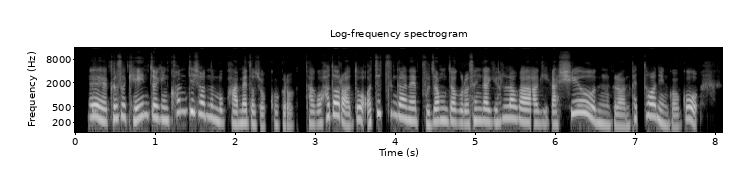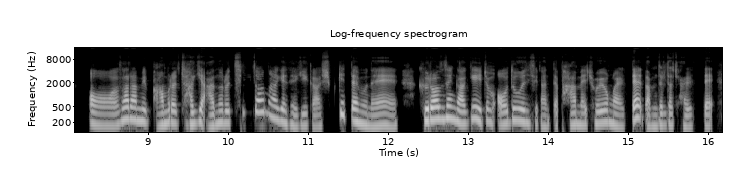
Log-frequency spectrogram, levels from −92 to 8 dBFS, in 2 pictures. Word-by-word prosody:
네. 275 Hz, -5 st, +6 dB
그래서 255 Hz, +6 st, 0 dB
개인적인 260 Hz, -1 st, +1 dB
컨디션은 340 Hz, -, +1 dB
뭐 205 Hz, -3 st, -2 dB
밤에도 195 Hz, -1 st, 0 dB
좋고 175 Hz, 0 st, -9 dB
그렇다고 180 Hz, +3 st, -7 dB
하더라도 265 Hz, -, +3 dB
어쨌든 335 Hz, -1 st, -3 dB
간에 255 Hz, -7 st, +3 dB
부정적으로 210 Hz, 0 st, -1 dB
생각이 215 Hz, 0 st, -1 dB
흘러가기가 205 Hz, -6 st, +1 dB
쉬운 265 Hz, -, +1 dB
그런 160 Hz, -2 st, -5 dB
패턴인 250 Hz, -, 0 dB
거고, 160 Hz, +11 st, 0 dB, 0.5 s
어 165 Hz, -3 st, 0 dB
사람이 230 Hz, -2 st, +3 dB
아무래도 185 Hz, +3 st, -1 dB
자기 185 Hz, +3 st, 0 dB
안으로 190 Hz, +5 st, -1 dB
침전하게 335 Hz, -, -1 dB
되기가 165 Hz, -1 st, -6 dB
쉽기 310 Hz, -, -3 dB
때문에 165 Hz, -, 0 dB, 0.3 s
그런 235 Hz, +2 st, +6 dB
생각이 235 Hz, -2 st, +2 dB
좀 210 Hz, 0 st, -5 dB
어두운 210 Hz, +3 st, +1 dB
시간 155 Hz, -5 st, -9 dB
때, -, -, -5 dB
밤에, 175 Hz, 0 st, -3 dB
조용할 185 Hz, -5 st, -1 dB
때, 255 Hz, +2 st, +6 dB
남들 165 Hz, +2 st, -3 dB
다 165 Hz, -, -3 dB
잘 150 Hz, -1 st, -7 dB
때 155 Hz, -, 0 dB
205 Hz, 375 characters per minute, -24 LUFS, 175-250 Hz, 0.5 s, 네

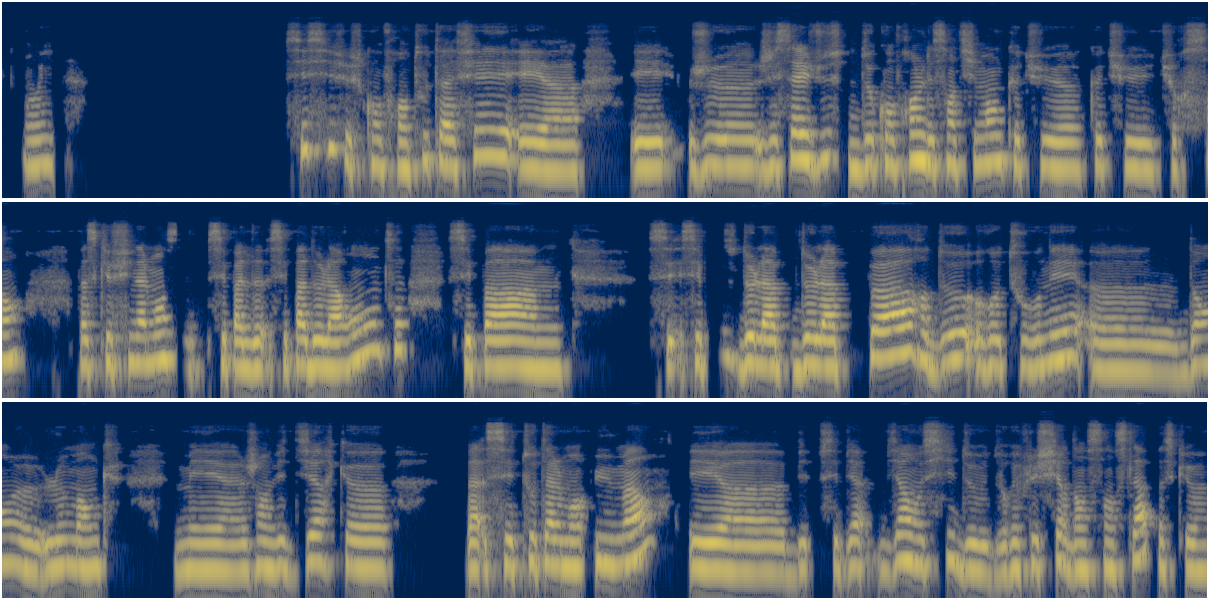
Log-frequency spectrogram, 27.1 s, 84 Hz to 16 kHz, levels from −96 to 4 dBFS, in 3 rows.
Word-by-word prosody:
Oui. 200 Hz, +1 st, -3 dB, 1.7 s
Si, 305 Hz, 0 st, -3 dB
si, 310 Hz, +1 st, -4 dB
j 215 Hz, -, -5 dB
je 195 Hz, +1 st, -9 dB
comprends 190 Hz, -2 st, -2 dB
tout 225 Hz, +5 st, -6 dB
à 200 Hz, -1 st, +3 dB
fait 255 Hz, +2 st, -1 dB
et 190 Hz, -1 st, +4 dB
heu 175 Hz, 0 st, 0 dB, 0.4 s
et 190 Hz, 0 st, +3 dB
je 200 Hz, +1 st, -1 dB
j'essaye 200 Hz, +6 st, +2 dB
juste 240 Hz, +2 st, -4 dB
de 190 Hz, +2 st, 0 dB
comprendre 210 Hz, +3 st, +3 dB
les 205 Hz, -, +4 dB
sentiments 210 Hz, +2 st, -2 dB
que 220 Hz, -3 st, -5 dB
tu, 200 Hz, +1 st, -8 dB
heu, 185 Hz, -1 st, +1 dB
que 200 Hz, -, -4 dB
tu 190 Hz, -2 st, -2 dB
tu 185 Hz, -, -9 dB
ressens 230 Hz, +5 st, -2 dB, 0.4 s
parce 200 Hz, -1 st, -2 dB
que 215 Hz, +1 st, -2 dB
finalement, 215 Hz, +2 st, +1 dB
c'est 235 Hz, -5 st, -4 dB
c'est 205 Hz, -, -5 dB
pas 195 Hz, -2 st, +2 dB
de 185 Hz, 0 st, +2 dB
c'est -, -, -7 dB
pas 205 Hz, -1 st, +3 dB
de 195 Hz, 0 st, +4 dB
la 190 Hz, 0 st, +5 dB
honte, 285 Hz, +7 st, +1 dB, 0.5 s
c'est 195 Hz, -1 st, -1 dB
pas, 195 Hz, -1 st, +6 dB
mmh, 185 Hz, 0 st, +1 dB, 0.7 s
c'est 190 Hz, -, -4 dB
c'est 215 Hz, -3 st, -3 dB
plus 245 Hz, -5 st, -9 dB
de 220 Hz, +3 st, +5 dB
la 200 Hz, -2 st, +5 dB
de 195 Hz, +4 st, +1 dB
la 195 Hz, -1 st, +3 dB
peur 255 Hz, -1 st, +6 dB
de 200 Hz, +5 st, -3 dB
retourner, 200 Hz, +2 st, 0 dB
heu, 180 Hz, -2 st, -2 dB
dans, 205 Hz, +5 st, -2 dB
heu, 180 Hz, -3 st, 0 dB
le 195 Hz, +3 st, +1 dB
manque. 195 Hz, 0 st, 0 dB, 0.5 s
Mais, 180 Hz, +1 st, +1 dB
heu, -, -, 0 dB
j'ai 180 Hz, +2 st, -4 dB
envie 190 Hz, 0 st, 0 dB
de 170 Hz, -, -13 dB
dire 220 Hz, +6 st, -2 dB
que, 190 Hz, -2 st, +1 dB, 0.6 s
bah, 185 Hz, -1 st, +1 dB
c'est 190 Hz, +2 st, -3 dB
totalement 200 Hz, -2 st, +1 dB
humain 220 Hz, -, +2 dB, 0.3 s
et 185 Hz, -1 st, +5 dB
heu, 170 Hz, -1 st, +1 dB
b 165 Hz, +3 st, -7 dB
c'est 190 Hz, -, -8 dB
bien 200 Hz, +2 st, -4 dB
bien 225 Hz, +6 st, +1 dB
aussi 205 Hz, +2 st, -4 dB
de 180 Hz, -2 st, 0 dB
de 165 Hz, 0 st, -8 dB
réfléchir 190 Hz, +4 st, -3 dB
dans 180 Hz, +1 st, 0 dB
ce 180 Hz, -, -6 dB
sens-là 185 Hz, +6 st, 0 dB
parce 185 Hz, -1 st, -6 dB
que 185 Hz, -, -5 dB
195 Hz, 180 wpm, -21 LUFS, 185-215 Hz, 1.7 s, pas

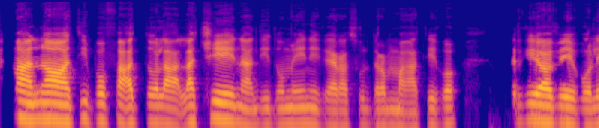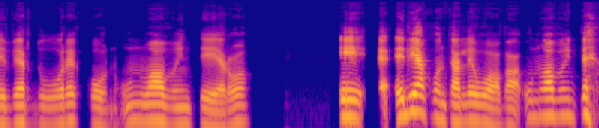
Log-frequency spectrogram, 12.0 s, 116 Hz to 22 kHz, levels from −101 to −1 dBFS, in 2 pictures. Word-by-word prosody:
ma 175 Hz, -3 st, +7 dB
no, 160 Hz, -2 st, +5 dB
tipo, 170 Hz, -2 st, -8 dB
ho -, -, -2 dB
fatto 145 Hz, -1 st, -2 dB
la 135 Hz, -3 st, -1 dB
la 145 Hz, +1 st, -1 dB
cena 155 Hz, -7 st, -1 dB
di 130 Hz, 0 st, -14 dB
domenica, 130 Hz, -1 st, -9 dB
era 120 Hz, 0 st, -5 dB
sul 125 Hz, +2 st, -22 dB
drammatico, 125 Hz, +2 st, -10 dB, 0.5 s
perché 155 Hz, +2 st, -13 dB
io 155 Hz, -2 st, +6 dB
avevo 140 Hz, -3 st, 0 dB
le 140 Hz, +2 st, -3 dB
verdure 145 Hz, +1 st, -2 dB
con 130 Hz, -2 st, -8 dB
un 155 Hz, +3 st, -10 dB
uovo 155 Hz, -3 st, +1 dB
intero 135 Hz, +2 st, -4 dB, 0.8 s
e 185 Hz, -3 st, +4 dB
ehm, -, -, +1 dB
e 175 Hz, -, +5 dB
lì 230 Hz, +3 st, +7 dB
a 225 Hz, -2 st, +9 dB
contar 155 Hz, -5 st, 0 dB
le 160 Hz, +1 st, -1 dB
uova, 135 Hz, -4 st, -1 dB
un 180 Hz, +1 st, -12 dB
uovo 195 Hz, 0 st, +2 dB
inte 195 Hz, +2 st, 0 dB
145 Hz, 165 wpm, -22 LUFS, 130-160 Hz, 0.8 s, a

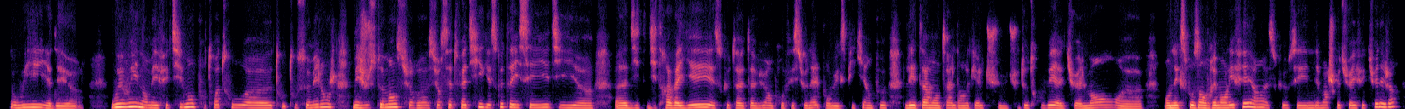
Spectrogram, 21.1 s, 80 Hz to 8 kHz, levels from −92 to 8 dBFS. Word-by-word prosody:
Oui, 195 Hz, +3 st, -1 dB, 0.2 s
il 210 Hz, -, -4 dB
y -, -, +2 dB
a -, -, +1 dB
des, 165 Hz, 0 st, +1 dB
heu, 160 Hz, -, -3 dB, 0.5 s
oui, 240 Hz, +3 st, +10 dB
oui, 275 Hz, +2 st, +10 dB
non, 240 Hz, -5 st, +6 dB
mais, 190 Hz, -1 st, -1 dB
effectivement 230 Hz, +7 st, +1 dB
pour 265 Hz, +2 st, -23 dB
toi, 215 Hz, -1 st, -7 dB
tout, 205 Hz, -1 st, -7 dB
heu, 185 Hz, -1 st, -1 dB
tout -, -, -9 dB
tout 200 Hz, -, -16 dB
se 200 Hz, -, -7 dB
mélange 230 Hz, +4 st, 0 dB, 0.3 s
mais 200 Hz, -, +2 dB
justement 215 Hz, +5 st, +1 dB
sur, 195 Hz, -6 st, -7 dB
heu, 185 Hz, 0 st, -6 dB
sur 200 Hz, +3 st, -7 dB
cette 210 Hz, +1 st, -5 dB
fatigue, 215 Hz, +3 st, -1 dB
est-ce 210 Hz, 0 st, -5 dB
que 245 Hz, -, 0 dB
tu 245 Hz, -1 st, -4 dB
as -, -, +4 dB
essayé 210 Hz, 0 st, -2 dB
d'y, 195 Hz, -3 st, -5 dB
heu, 175 Hz, -1 st, -3 dB, 0.3 s
bah 180 Hz, 0 st, +4 dB
d'y 170 Hz, 0 st, -8 dB
d'y 165 Hz, +2 st, -7 dB
travailler? 195 Hz, +4 st, +3 dB
Est-ce 180 Hz, -1 st, -3 dB
que 190 Hz, -, -9 dB
tu 180 Hz, -1 st, -6 dB
as 175 Hz, -1 st, +1 dB
tu 170 Hz, +1 st, -5 dB
as -, -, 0 dB
vu 170 Hz, +2 st, -6 dB
un 175 Hz, -2 st, -4 dB
professionnel 175 Hz, +3 st, -6 dB
pour 170 Hz, -3 st, -5 dB
lui 165 Hz, 0 st, +1 dB
expliquer 175 Hz, +4 st, -10 dB
un 175 Hz, -1 st, -4 dB
peu 185 Hz, +3 st, -5 dB, 0.3 s
l'état 185 Hz, +1 st, +5 dB
mental 180 Hz, 0 st, -1 dB
dans 175 Hz, -1 st, -3 dB
lequel 175 Hz, +1 st, -4 dB
tu 170 Hz, -2 st, -8 dB
tu 165 Hz, -, -13 dB
te 175 Hz, -, -4 dB
trouvais 180 Hz, +2 st, -1 dB
actuellement, 180 Hz, +3 st, -3 dB
heu, 155 Hz, 0 st, -4 dB, 0.3 s
en 175 Hz, 0 st, +7 dB
exposant 185 Hz, +1 st, +4 dB
vraiment 185 Hz, +2 st, +2 dB
les 200 Hz, +2 st, +1 dB
faits, 265 Hz, +3 st, +3 dB
hein? 220 Hz, -1 st, -3 dB
Est-ce 190 Hz, -1 st, -10 dB
que 190 Hz, -1 st, -9 dB
c'est 180 Hz, -1 st, -4 dB
une 180 Hz, +1 st, -2 dB
démarche 185 Hz, +1 st, -4 dB
que 190 Hz, -, -4 dB
tu 185 Hz, -, -5 dB
as -, -, +1 dB
effectuée, 185 Hz, +6 st, -2 dB
déjà? 255 Hz, +2 st, +2 dB
190 Hz, 220 wpm, -18 LUFS, 175-210 Hz, 0.5 s, oui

